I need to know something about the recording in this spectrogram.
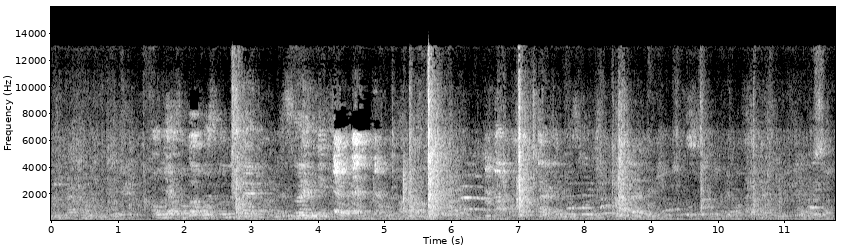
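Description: A woman speaks calmly into a microphone through a loudspeaker in an echoing hall.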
